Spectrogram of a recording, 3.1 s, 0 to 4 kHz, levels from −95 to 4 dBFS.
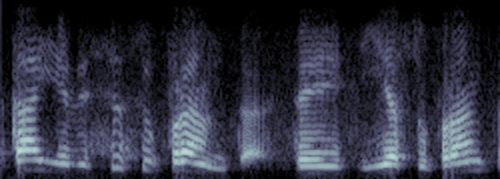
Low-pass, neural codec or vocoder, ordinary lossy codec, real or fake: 3.6 kHz; none; Opus, 32 kbps; real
